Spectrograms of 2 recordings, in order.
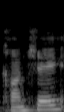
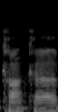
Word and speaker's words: concha: So you have the vomer, the conche, and I think it's pronounced concha by some people, but it's like conch shell, or like Spanish they say concha. It's sometimes called concha, but I say conche.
